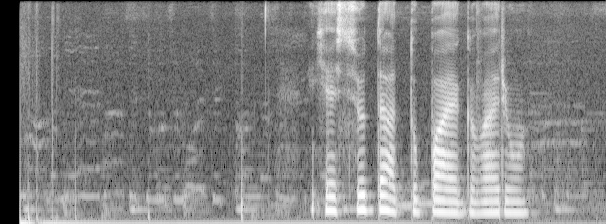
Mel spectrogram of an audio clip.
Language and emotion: Russian, angry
